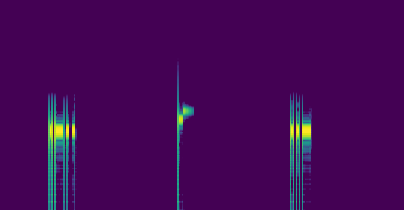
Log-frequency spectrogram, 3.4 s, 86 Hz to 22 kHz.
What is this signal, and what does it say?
Morse code, heard as a keyed tone, about 49 wpm, 700 Hz. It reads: L U
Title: Single Letters 50wpm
